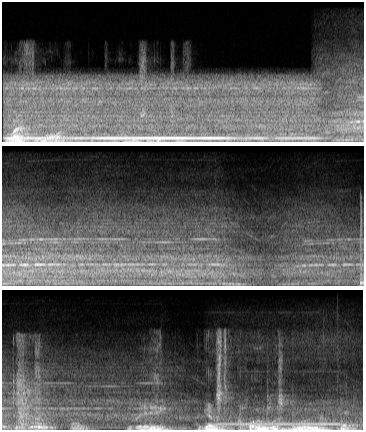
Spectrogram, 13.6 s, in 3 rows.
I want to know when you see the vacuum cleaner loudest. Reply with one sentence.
The volume of the vacuum cleaner peaks at 2 seconds.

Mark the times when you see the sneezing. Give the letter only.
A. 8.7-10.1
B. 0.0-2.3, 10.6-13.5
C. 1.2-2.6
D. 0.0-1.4
A.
